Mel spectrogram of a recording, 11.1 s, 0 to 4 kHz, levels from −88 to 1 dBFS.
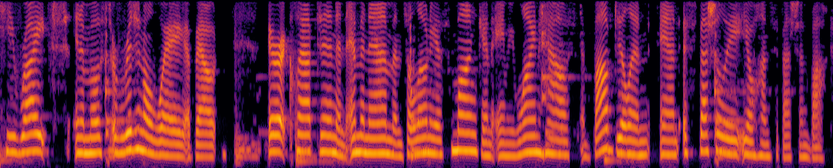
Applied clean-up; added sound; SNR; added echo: classical method spectral subtraction.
